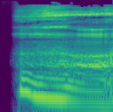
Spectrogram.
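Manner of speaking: long, drawn-out sigh; deep sigh. A narrator's reading. Sleepless gnome despairing of ever sleeping, deep sigh. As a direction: heave a heavy, falling sigh. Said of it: "Er seufzt noch tiefer als Mieze".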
